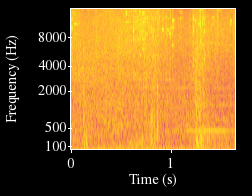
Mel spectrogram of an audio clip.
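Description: Roach, the horse in the video game The Witcher 3, runs with quick clip-clop hoofbeats in a steady rhythm, fairly quiet, with faint game sounds around it.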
